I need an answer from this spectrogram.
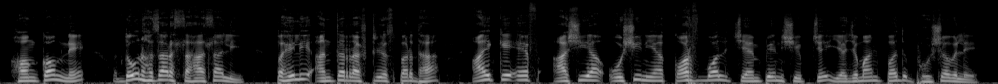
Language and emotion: Marathi, neutral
